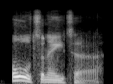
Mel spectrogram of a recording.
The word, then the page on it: alternator: British English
